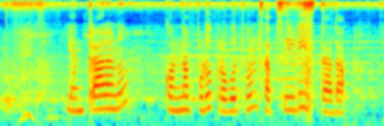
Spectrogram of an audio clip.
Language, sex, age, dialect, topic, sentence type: Telugu, female, 18-24, Utterandhra, agriculture, question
